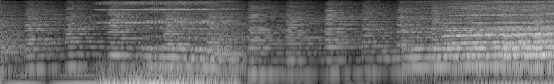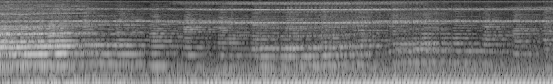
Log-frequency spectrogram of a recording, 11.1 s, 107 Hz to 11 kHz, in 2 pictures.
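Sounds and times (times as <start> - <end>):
fast-pulsing low drone: 0.6 - 2.4, 4.1 - 11.0
held electronic tones: 0.7 - 2.4, 4.1 - 11.0.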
